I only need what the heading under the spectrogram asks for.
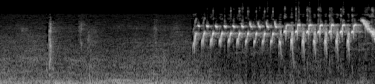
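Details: Actively singing goldfinch: after a quiet start with faint clicks, a fast string of high, rhythmic chirps runs for nearly two seconds and ends on a steep descending note.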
